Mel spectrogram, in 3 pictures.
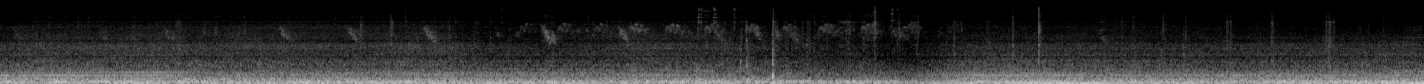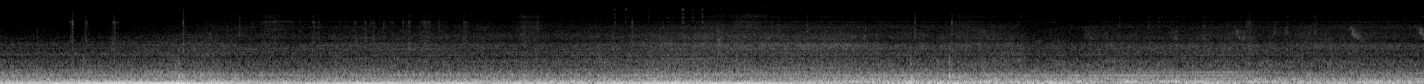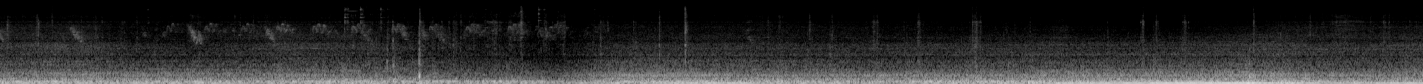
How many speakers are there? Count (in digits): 0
